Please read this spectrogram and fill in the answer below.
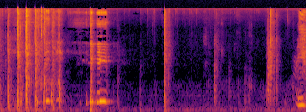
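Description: A small plastic tool tapping and scraping at a hard-packed toy crate to break it open: a quick run of sharp clicks and taps at first, then fewer, fainter ticks. A short vocal sound comes about two seconds in.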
